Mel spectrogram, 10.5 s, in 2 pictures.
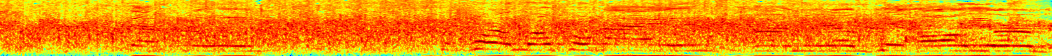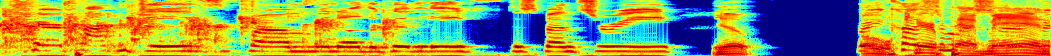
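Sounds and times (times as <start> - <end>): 
applause: 0.0 - 7.6
speech: 2.4 - 10.5.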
